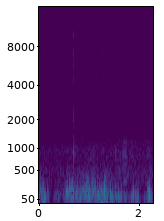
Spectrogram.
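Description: Origami paper being folded and pressed flat by hand on a board: a faint, uneven rustling and rubbing, with one light tap about two-thirds of a second in.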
